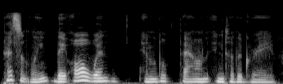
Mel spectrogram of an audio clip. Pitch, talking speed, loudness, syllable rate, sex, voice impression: 130 Hz, 210 wpm, -16 LUFS, 6.0 syllables/s, male, very masculine, adult-like, slightly middle-aged, slightly thick, slightly relaxed, slightly weak, slightly dark, hard, slightly clear, very fluent, slightly raspy, very intellectual, slightly refreshing, very sincere, very calm, slightly mature, friendly, reassuring, very unique, elegant, slightly sweet, slightly lively, very kind, very modest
